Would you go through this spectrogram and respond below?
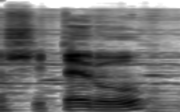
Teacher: So when spoken would have the intonation shiteru, the rising intonation at the end.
